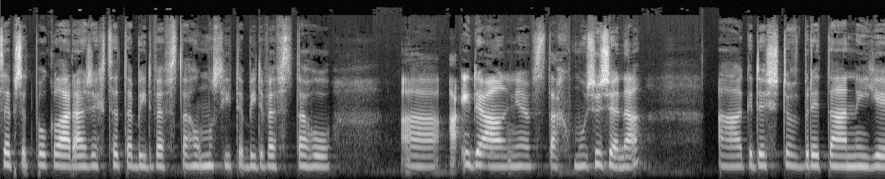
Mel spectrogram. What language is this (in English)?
Czech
